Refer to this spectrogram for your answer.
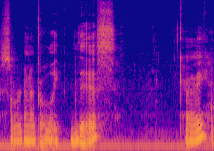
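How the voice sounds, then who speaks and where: Vocal fry marks this woman's speech. She talks at a very deep, low pitch. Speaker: card-making crafter. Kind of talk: tutorial. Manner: casual, chatty.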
